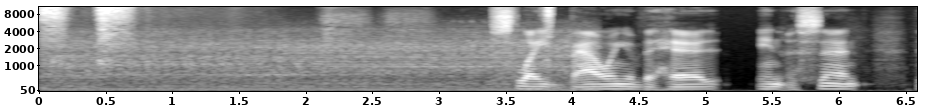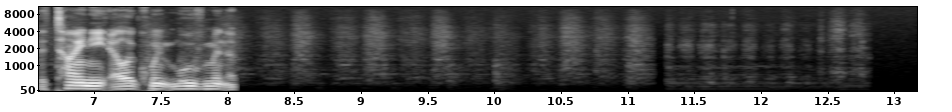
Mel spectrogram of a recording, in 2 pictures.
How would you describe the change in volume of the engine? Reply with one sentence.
The loudness of the engine stays about the same.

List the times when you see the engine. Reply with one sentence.
You can hear the engine from 0.0 to 4.2 s.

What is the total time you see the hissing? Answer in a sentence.
The hissing can be heard for 4 seconds in total.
